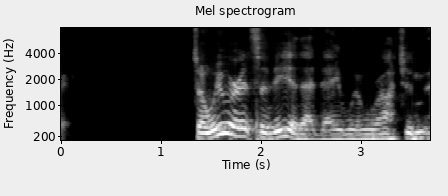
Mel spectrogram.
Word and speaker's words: Sevilla: Spain, the Barber of Seville and all that. The name of that town is actually Sevilla. It's spelled with two L's, E-L-L-E at the end of it.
